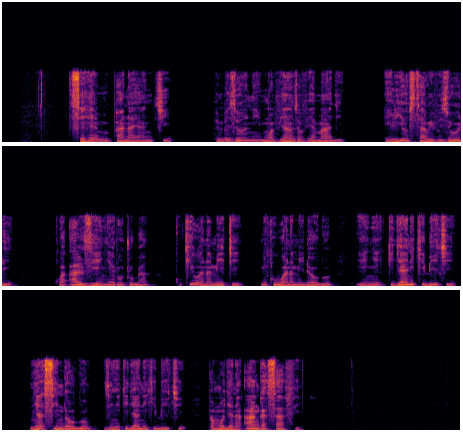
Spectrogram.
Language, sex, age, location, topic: Swahili, male, 25-35, Dar es Salaam, agriculture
